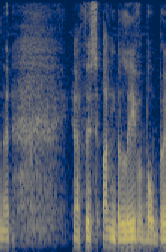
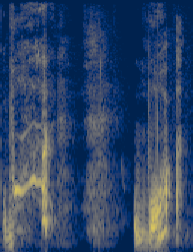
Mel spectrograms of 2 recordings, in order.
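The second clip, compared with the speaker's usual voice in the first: high, squeaky double what of disbelief; astonished; 4 dB louder than usual. Retold or imitated. Reading Jesus' words for the first time, squeaky astonishment. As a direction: gasp it out like you can't believe the page.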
